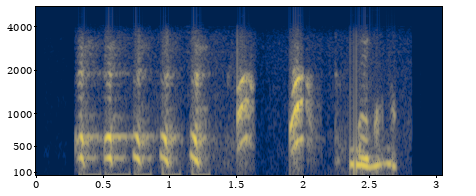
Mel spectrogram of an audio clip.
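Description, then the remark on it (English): A small chihuahua dog yaps and whines in about eight short, high-pitched bursts, first in a quick run and then more spaced out, fairly loud with no other sounds. “I have a Lily, too. A chihuahua.”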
